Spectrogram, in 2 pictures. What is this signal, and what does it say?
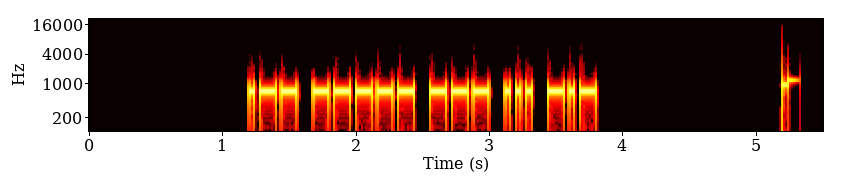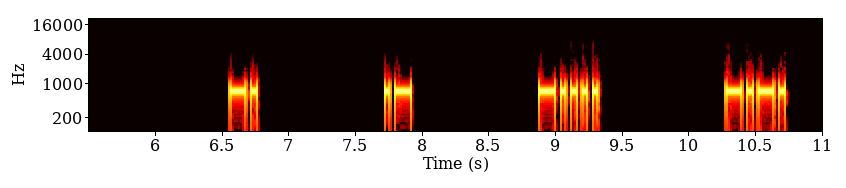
Morse code, heard as a keyed tone, about 32 wpm, spaced as for 14 wpm, 700 Hz. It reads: W0OSK NA6C
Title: USA Call Signs - 8x Character Spacing - 30wpm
